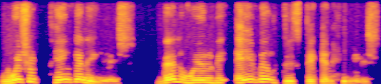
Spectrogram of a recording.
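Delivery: we should think in English said very slowly and clearly. Shown as a demonstration. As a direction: teach the sentence slowly, word by word. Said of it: "think করবো ইংলিশে".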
